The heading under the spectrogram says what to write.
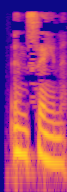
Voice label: "Insane", English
